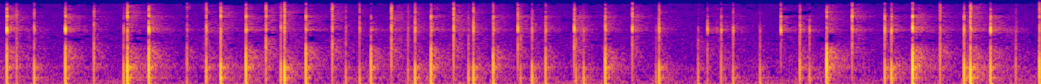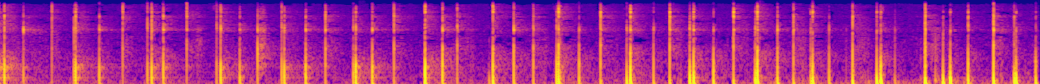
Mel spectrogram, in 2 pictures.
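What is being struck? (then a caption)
Round makeup compact with plastic lid and metal band. Long nails rapidly tap and scratch the lid and gold metal rim of a closed round makeup compact with a brown textured lid. The result is a steady stream of dozens of quick, dry clicks with a bright edge and almost no ring, over a faint scratchy hiss.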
